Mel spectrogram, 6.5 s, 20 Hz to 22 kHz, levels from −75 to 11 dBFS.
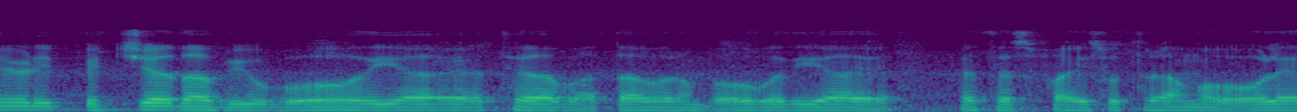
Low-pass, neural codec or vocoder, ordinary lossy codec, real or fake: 7.2 kHz; none; none; real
